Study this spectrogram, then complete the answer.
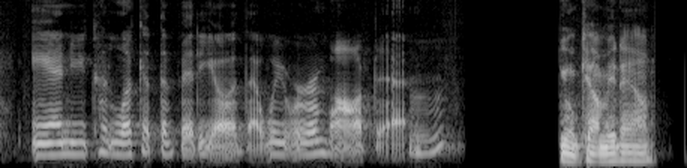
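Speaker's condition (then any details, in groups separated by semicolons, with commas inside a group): Cerebral palsy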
